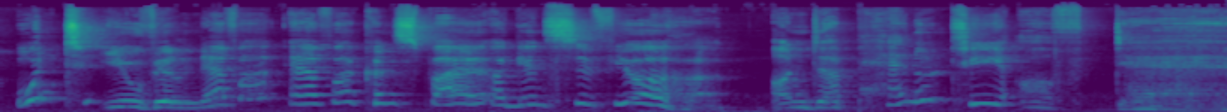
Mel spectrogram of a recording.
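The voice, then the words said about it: Caricatured German Nazi character voice. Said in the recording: “very racist caricature voices ... Do your Nazi voice.”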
